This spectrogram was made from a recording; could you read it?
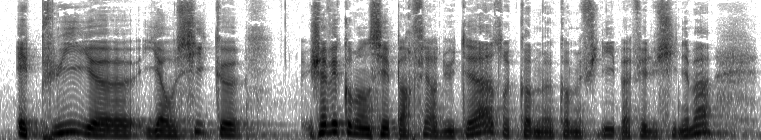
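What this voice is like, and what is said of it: Slight Provençal French accent. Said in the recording (French): “j'ai un léger accent provençal qui fait un peu rire”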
